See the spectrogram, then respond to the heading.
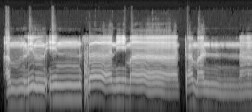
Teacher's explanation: Tamanna ada tasydid, ditahan 2 harokat ya.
